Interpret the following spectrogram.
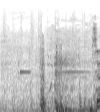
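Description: A quiet electric car's reverse-gear warning tone, a thin steady tone that comes in about a second in as the car is put in reverse. There is a knock and some rustling in the cabin.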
